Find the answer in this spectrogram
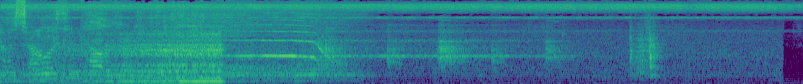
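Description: Cinematic tension sound effect: a riser builds in loudness over a deep drone and cuts off abruptly about two seconds in. A high tone then slides down in pitch, a few sharp clicks follow, and the sound fades away.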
